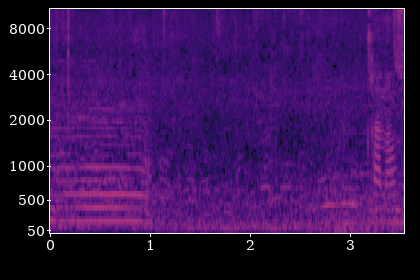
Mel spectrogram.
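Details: A bull at the Shahrixon livestock market in Uzbekistan gives a steady, deep moo lasting just under a second. Market crowd noise and Uzbek talk follow, with a fainter, shorter moo near the end.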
